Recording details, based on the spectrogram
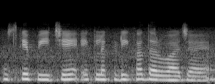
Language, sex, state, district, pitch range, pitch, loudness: Hindi, female, Uttar Pradesh, Shamli, 215-230 Hz, 225 Hz, -15 LUFS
